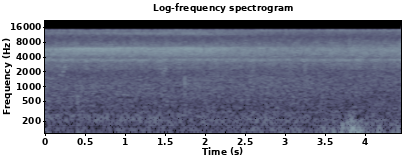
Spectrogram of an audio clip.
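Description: A steady, even high drone of insects chirring in the surrounding grass, with a few low thumps of footsteps near the end.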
